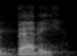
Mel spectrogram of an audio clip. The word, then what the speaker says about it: Betty: See, in the U.S., we'd say Betty. Betty. Almost as if it was spelled with 2 D's. Yeah. But they make a point of doing hard T's.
